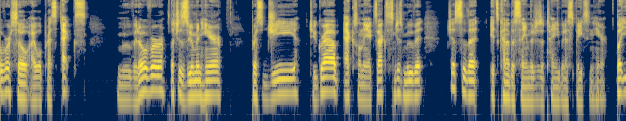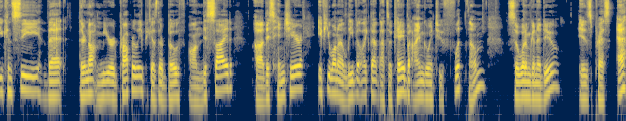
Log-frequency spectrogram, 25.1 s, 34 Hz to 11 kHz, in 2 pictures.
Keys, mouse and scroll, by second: 3.3 shift+middle click, 3.5 scroll up 2, 4.1 shift+middle click, 4.3-5.2 scroll up 1, 5.2 g, 10.0 scroll down 2, 10.8-12.1 shift+middle drag, 12.1 scroll down 2, 12.2 shift+middle click, 12.8-14.1 scroll up 2, 14.1 scroll up 1, 14.2 KP_1, 15.3-16.6 scroll up 1, 16.6 shift+middle click, 17.1-17.9 scroll up 1, 17.9 scroll down 2, 18.1-22.3 shift+middle drag, 22.3-22.8 scroll up 1, 22.8 shift+middle click, 23.0-23.4 scroll down 2, 23.4-24.2 scroll up 1, 24.2-24.7 scroll up 1, 24.7 s.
